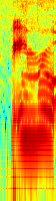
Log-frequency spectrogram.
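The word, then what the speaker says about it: ויאמרו: V'imru also ends with a vav, this one in the form that's pronounced u, v'imru.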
